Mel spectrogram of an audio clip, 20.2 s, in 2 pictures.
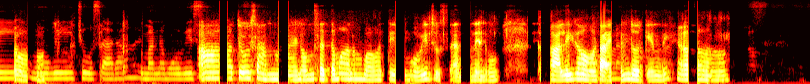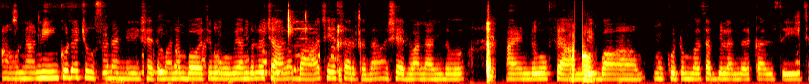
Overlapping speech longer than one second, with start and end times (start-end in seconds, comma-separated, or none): none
